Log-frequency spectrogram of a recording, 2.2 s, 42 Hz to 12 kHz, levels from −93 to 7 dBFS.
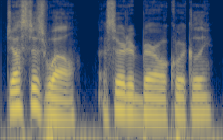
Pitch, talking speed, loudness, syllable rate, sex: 125 Hz, 160 wpm, -16 LUFS, 5.2 syllables/s, male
